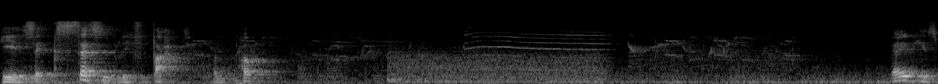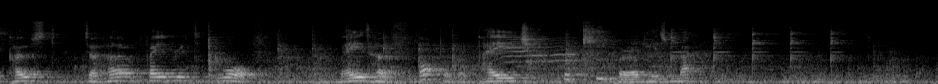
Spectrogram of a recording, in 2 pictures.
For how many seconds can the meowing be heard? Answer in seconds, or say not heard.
3 s.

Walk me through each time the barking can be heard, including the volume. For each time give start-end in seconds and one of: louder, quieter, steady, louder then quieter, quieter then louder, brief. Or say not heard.
not heard.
